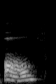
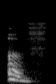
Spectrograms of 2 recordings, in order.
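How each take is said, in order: First: The word is stressed with a full vowel. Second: The word is unstressed with a weak vowel. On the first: The speaker calls it wrong. "We don't say of" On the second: The speaker calls it right. "we say of. We don't stress the pronunciation of the word"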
